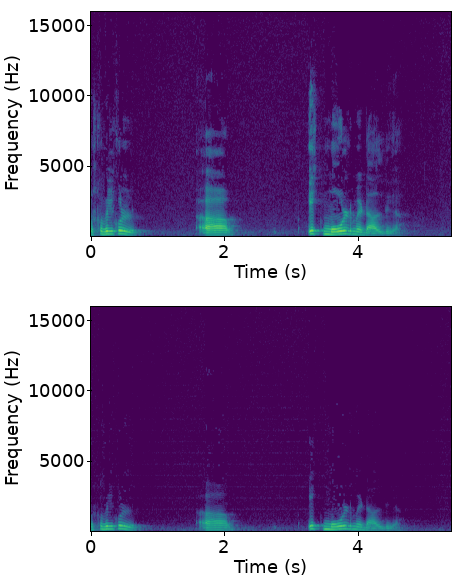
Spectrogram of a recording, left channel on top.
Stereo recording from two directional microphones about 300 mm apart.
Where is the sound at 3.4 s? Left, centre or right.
Centre.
